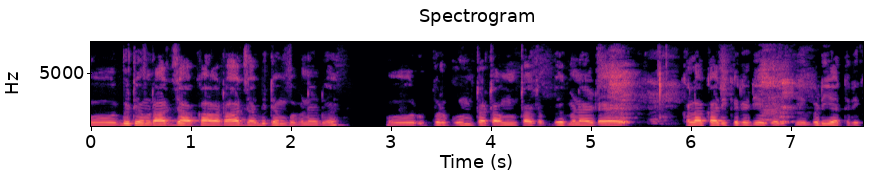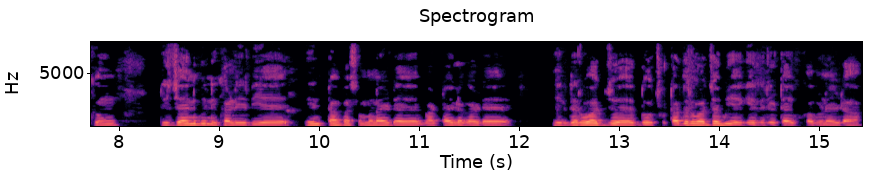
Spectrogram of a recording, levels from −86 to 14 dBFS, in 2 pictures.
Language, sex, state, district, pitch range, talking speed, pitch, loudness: Rajasthani, male, Rajasthan, Nagaur, 130-145 Hz, 185 wpm, 135 Hz, -17 LUFS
